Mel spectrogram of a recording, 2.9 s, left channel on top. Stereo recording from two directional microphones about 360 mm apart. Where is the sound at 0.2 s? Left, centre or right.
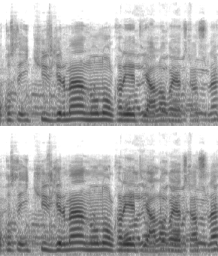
Centre.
